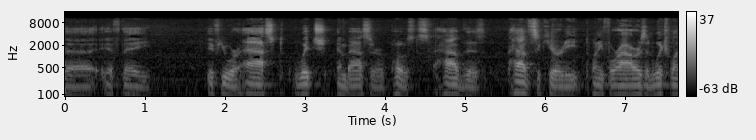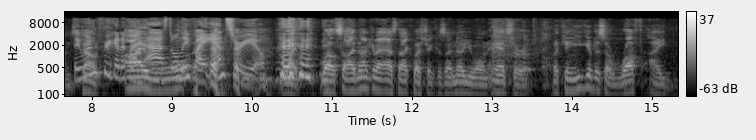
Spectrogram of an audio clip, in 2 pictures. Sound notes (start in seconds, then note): 10.1 laughter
